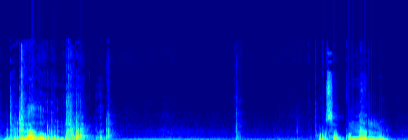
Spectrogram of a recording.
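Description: A cassette clatters into a tape deck.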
